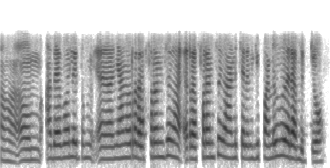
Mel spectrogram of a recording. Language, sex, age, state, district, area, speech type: Malayalam, female, 30-45, Kerala, Idukki, rural, conversation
